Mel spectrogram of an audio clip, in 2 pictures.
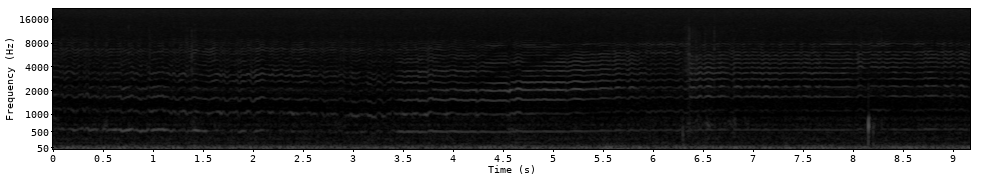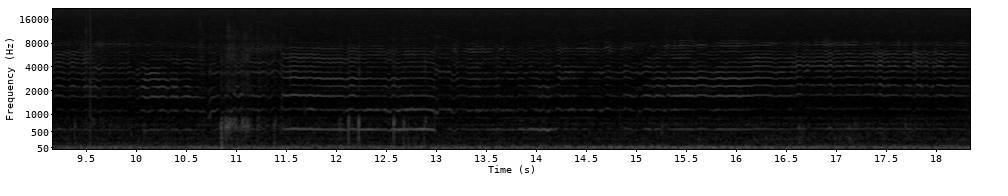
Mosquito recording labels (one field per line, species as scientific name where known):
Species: Culex quinquefasciatus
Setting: cup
